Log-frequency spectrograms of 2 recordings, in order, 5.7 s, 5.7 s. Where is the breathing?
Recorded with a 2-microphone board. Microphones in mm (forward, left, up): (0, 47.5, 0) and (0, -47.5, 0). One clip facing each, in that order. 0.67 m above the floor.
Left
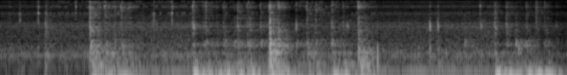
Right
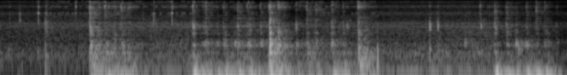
I don't hear breathing.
